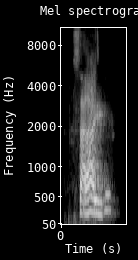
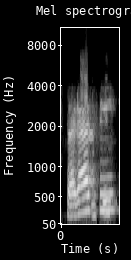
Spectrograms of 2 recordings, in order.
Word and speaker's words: Sagasti: Sagaski. Hofhauser. Yeah, Hofhausler. – Ay. – Hausler. – Tengo, tengo que leerlo, tengo que leerlo. – ¿Cómo es? Sagasti.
